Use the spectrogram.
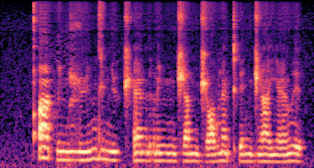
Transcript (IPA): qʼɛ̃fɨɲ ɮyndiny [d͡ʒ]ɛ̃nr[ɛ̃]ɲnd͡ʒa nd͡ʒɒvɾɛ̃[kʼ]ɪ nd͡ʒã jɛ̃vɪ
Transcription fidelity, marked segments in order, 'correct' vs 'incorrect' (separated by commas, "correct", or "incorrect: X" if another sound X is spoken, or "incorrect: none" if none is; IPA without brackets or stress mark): incorrect: t͡ʃʼ, incorrect: ə̃, correct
